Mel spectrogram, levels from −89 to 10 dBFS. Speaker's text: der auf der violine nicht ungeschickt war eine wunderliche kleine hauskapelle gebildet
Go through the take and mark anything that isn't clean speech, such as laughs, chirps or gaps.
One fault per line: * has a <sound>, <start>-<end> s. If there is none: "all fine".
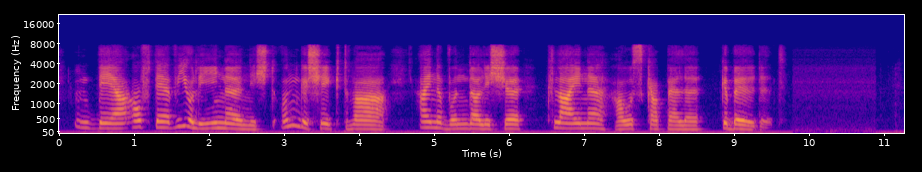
all fine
